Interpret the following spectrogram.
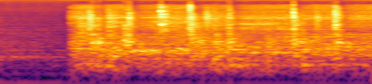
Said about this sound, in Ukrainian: У цьому цеху збирають нові БТРи та лагодять і модернізують старі танки.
